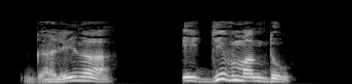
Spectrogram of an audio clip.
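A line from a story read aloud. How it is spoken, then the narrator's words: Loud low proclaiming voice. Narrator (Russian): Громким низким голосом Герольда Катерина возгласила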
